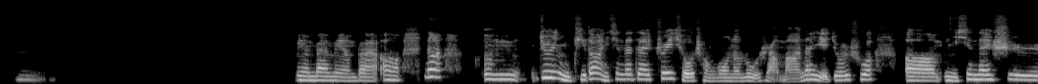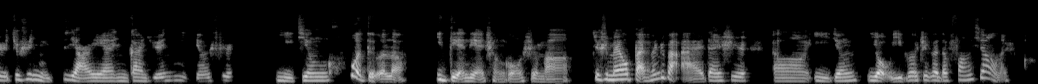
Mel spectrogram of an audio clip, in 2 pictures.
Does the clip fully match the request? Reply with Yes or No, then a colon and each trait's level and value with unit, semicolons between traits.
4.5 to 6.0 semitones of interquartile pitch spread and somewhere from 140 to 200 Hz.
Yes: average, 5.0 semitones; high, 190 Hz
